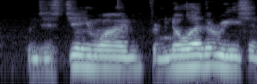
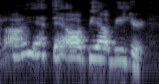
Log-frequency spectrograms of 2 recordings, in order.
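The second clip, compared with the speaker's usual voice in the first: chirpy reply; 12 semitones higher than usual. Retold or imitated. Imitating the other side's reply.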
